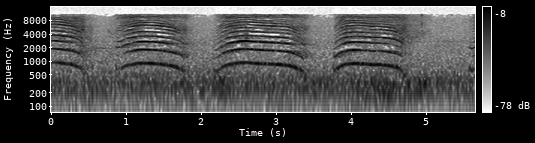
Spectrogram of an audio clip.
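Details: Black kitten, described as cute and playful, giving three drawn-out arched meows about two seconds apart, each rising then falling, rich in harmonics, with soft room hum beneath.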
